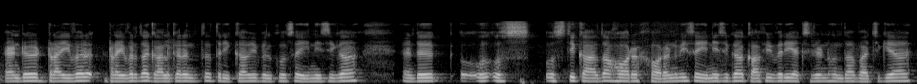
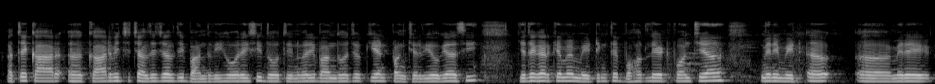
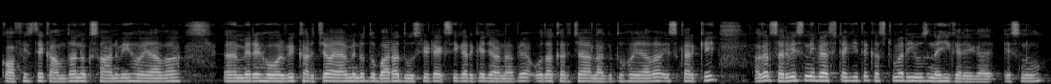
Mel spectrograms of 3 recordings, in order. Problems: background sounds at intervals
